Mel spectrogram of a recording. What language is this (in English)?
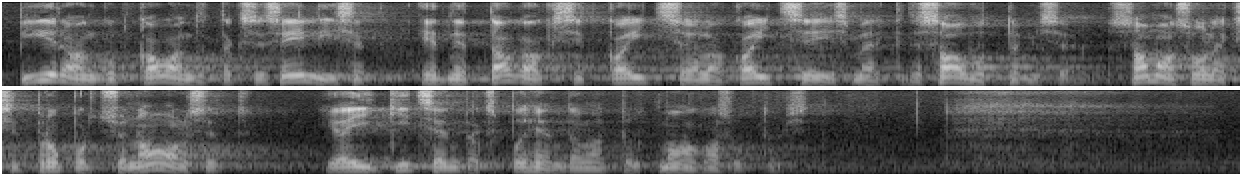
Estonian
